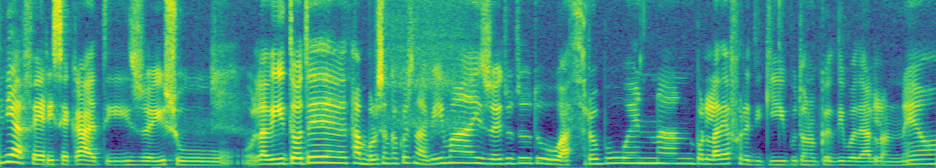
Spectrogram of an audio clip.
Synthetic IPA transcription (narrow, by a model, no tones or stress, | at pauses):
ðiɐfe̞ɾise̞kɐt̪iːzo̞isuḭlɐðit̪o̞t̪e̞θɐbo̞ɾusɐŋkɐpço̞znɐpimɐizo̞it̪ut̪ut̪uɐθɾo̞p̬ue̞nɐnpo̞lːɐðjɐfo̞ɾe̞t̪iciput̪onopçonðipo̞t̪eɐlːo̞nːe̞o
